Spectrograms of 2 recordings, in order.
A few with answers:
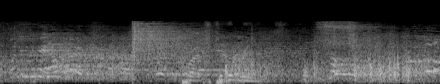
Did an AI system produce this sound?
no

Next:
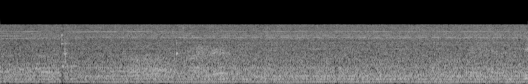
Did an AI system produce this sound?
no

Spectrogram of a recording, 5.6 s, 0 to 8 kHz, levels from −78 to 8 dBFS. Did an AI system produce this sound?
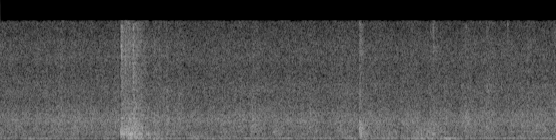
no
